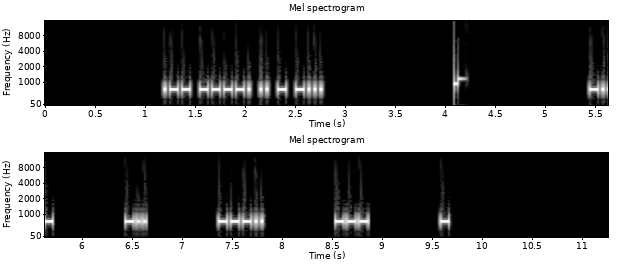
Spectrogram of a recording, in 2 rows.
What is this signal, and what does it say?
Morse code, heard as a keyed tone, about 40 wpm, spaced as for 17 wpm, 700 Hz. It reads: W9ITB KD8OT
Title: USA Call Signs - 5 Characters - 8x Character Spacing - 40wpm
